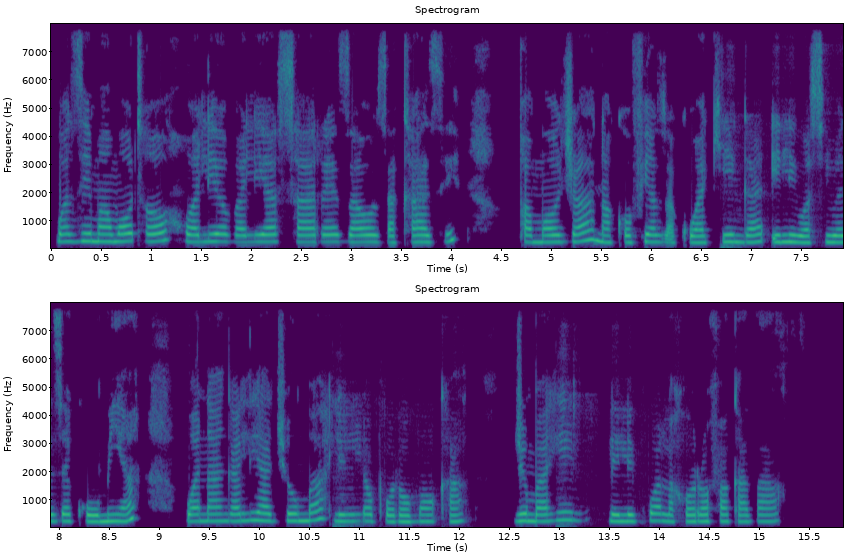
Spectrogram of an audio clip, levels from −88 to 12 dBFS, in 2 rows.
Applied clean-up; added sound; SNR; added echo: neural mask model DeepFilterNet 3.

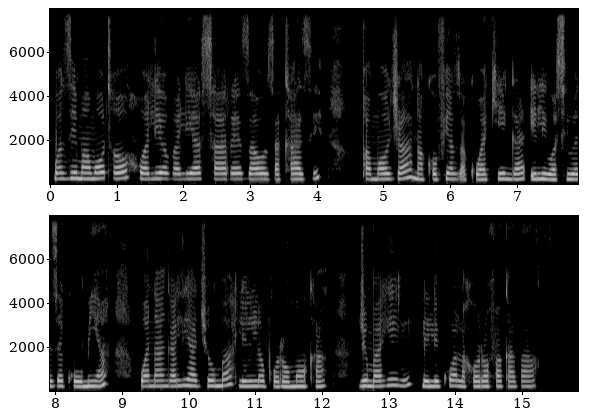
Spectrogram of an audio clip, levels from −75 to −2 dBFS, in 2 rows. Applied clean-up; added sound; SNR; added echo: neural mask model Resemble Enhance denoiser.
